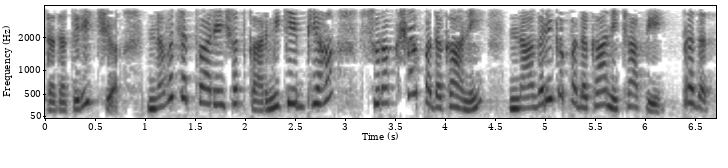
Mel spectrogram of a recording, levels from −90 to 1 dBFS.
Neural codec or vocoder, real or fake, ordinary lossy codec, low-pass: none; real; none; 3.6 kHz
